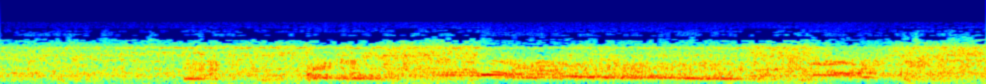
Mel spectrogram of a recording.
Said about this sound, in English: It's going through like butter. It won't be long. Hey! Arthur, stop the drill.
